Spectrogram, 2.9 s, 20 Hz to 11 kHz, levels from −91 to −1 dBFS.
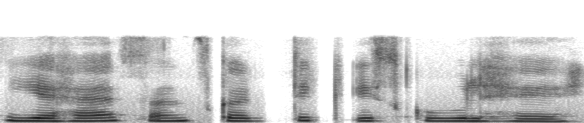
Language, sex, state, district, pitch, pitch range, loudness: Hindi, female, Uttar Pradesh, Saharanpur, 240 Hz, 230-255 Hz, -19 LUFS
